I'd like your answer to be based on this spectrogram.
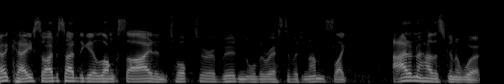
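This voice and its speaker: A man with an Australian accent and a medium pitch. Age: 30s. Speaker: youth pastor. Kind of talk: church presentation. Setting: stage with audience.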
